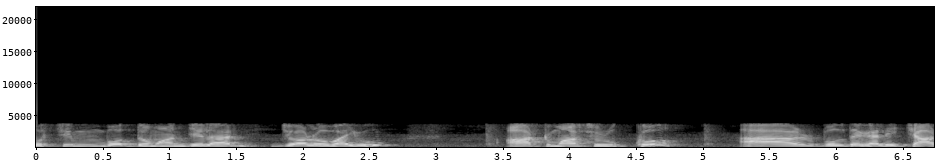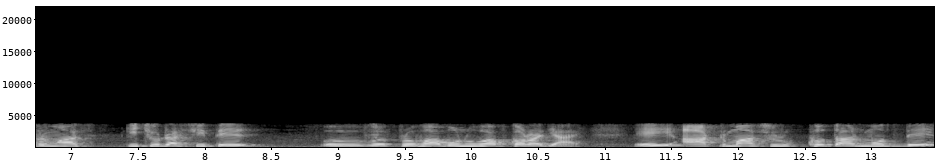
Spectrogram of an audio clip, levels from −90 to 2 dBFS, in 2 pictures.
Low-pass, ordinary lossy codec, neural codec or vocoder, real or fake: 3.6 kHz; none; none; real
